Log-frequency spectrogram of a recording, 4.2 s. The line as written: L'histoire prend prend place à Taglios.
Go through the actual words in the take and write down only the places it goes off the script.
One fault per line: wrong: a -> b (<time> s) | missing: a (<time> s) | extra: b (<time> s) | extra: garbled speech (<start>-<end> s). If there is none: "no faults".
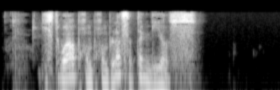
no faults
